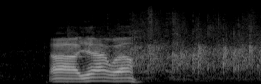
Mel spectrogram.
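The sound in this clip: A brief sustained voice rises first, then audience applause takes over. The clapping is a softer, steady rustle that continues to the end.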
